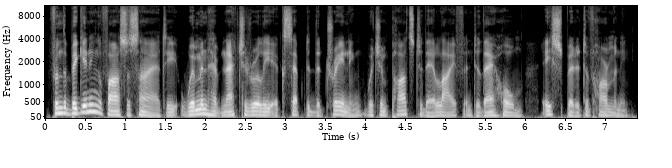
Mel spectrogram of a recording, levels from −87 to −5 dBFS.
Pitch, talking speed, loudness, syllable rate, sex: 100 Hz, 205 wpm, -20 LUFS, 5.8 syllables/s, male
